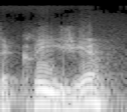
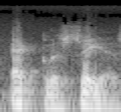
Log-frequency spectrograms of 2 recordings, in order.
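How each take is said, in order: First: The word is pronounced the English way. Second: The word is pronounced the Greek way. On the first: "that would be the English pronunciation" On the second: "the accent would be shoved as far forward as possible, and it should be pronounced ekklesia"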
